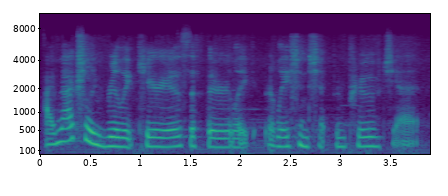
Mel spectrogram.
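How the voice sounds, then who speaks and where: A woman's voice: on the low side, moderate pace, creaky, dark tone, muffled recording, soft background music. A woman streaming a visual novel, chatting casually and giggling, with lots of fillers.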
